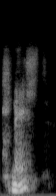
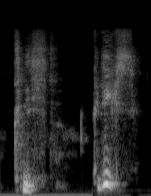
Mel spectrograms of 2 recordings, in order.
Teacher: German keeps the K sounding before the N.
